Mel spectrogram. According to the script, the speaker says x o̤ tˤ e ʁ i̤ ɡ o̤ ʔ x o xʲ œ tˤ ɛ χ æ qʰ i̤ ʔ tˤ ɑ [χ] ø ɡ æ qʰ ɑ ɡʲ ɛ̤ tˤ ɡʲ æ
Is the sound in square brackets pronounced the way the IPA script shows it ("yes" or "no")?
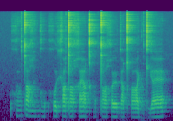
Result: yes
